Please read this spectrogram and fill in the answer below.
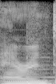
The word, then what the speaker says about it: Aaron: And I'm on Twitter at Aaron Dinin.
